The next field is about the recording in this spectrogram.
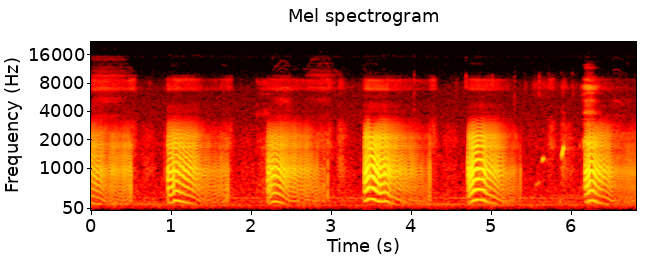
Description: Our 2 week old newborn son was hard asleep & began making the cutest lil sounds, so we whipped out the camera & hit record, while trying not to LOL😆OMGGGGG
